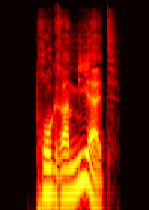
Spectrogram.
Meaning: 1. past participle of programmieren 2. inflection of programmieren: third-person singular present 3. inflection of programmieren: second-person plural present
- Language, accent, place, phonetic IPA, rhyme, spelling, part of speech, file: German, Germany, Berlin, [pʁoɡʁaˈmiːɐ̯t], -iːɐ̯t, programmiert, verb, De-programmiert.ogg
